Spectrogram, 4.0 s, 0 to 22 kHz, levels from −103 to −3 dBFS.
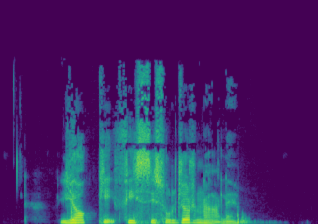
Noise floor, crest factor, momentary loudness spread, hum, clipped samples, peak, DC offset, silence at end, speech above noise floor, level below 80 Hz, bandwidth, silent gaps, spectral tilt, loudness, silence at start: -76 dBFS; 20 dB; 12 LU; none; under 0.1%; -2 dBFS; under 0.1%; 0.9 s; 57 dB; -56 dBFS; 16 kHz; none; -4.5 dB/octave; -19 LUFS; 0.75 s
